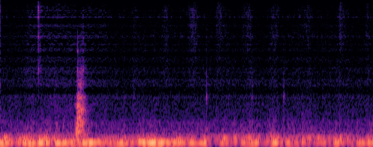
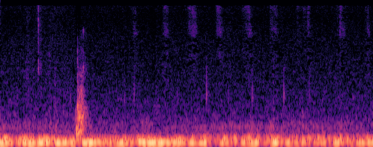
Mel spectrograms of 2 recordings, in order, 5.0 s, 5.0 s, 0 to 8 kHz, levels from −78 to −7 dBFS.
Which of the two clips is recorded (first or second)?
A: second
